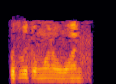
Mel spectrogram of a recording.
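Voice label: police department Dispatch, scanner; Mesa PD; Fiesta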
